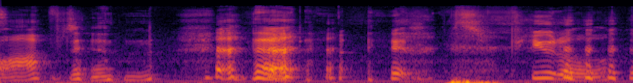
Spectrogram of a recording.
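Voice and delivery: laughing through words; slow, giggling. Real, not acted.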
